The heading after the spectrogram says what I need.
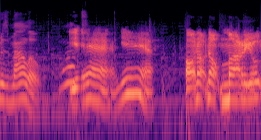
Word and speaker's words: Mallow: Well, yeah, why else would he be named Mellow?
